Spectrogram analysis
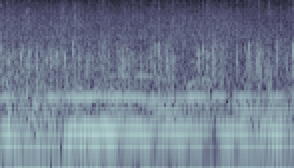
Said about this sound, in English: Come on, let's give him a shout, church. Let's give him an applause that's worthy of his name.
